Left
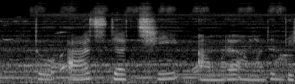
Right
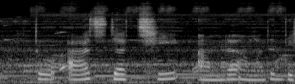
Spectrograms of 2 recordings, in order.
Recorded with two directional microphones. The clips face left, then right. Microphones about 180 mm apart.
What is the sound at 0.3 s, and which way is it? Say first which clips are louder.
Speech: right 4 dB; 40° right (ahead or behind).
